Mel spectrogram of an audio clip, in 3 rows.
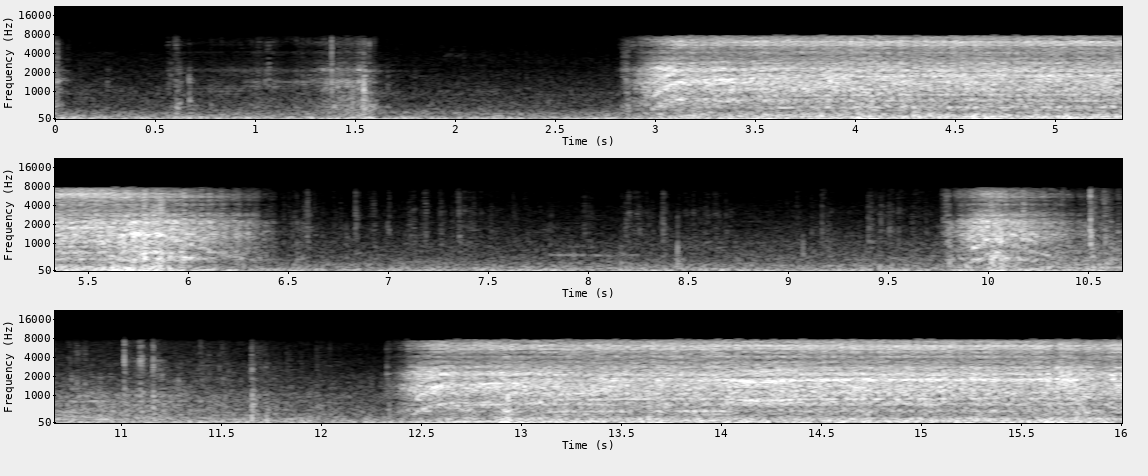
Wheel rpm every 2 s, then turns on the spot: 10, 70, 220, 20, 0, 10, 130, 230.
none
